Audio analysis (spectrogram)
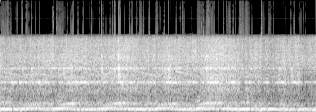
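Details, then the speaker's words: Ford Mustang engine revving: dull, uneven knock over a low rumble, appearing under acceleration; owner thinks it sounds like a spun rod bearing but is unsure. Suspected engine knock, unconfirmed. "when I accelerate that's when I'm starting to get the noise sound like a a rod bearing spinning or I'm not sure"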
